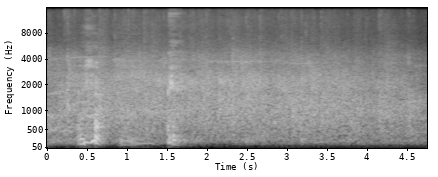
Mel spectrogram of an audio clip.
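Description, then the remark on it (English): A church audience claps in a steady, dense wash of applause that carries on for about five seconds, with a couple of brief voices calling out near the start. “And that would either be a great spot for an amen or for you guys to actually start clapping if you want.”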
